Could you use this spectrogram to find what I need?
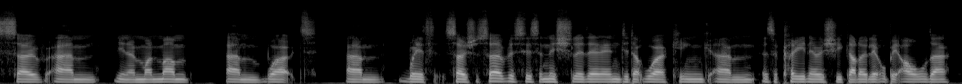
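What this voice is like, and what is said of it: Birmingham English accent. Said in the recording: “you can probably tell from my accent, I'm from Birmingham”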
